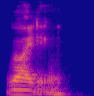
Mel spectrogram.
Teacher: In the United States, that T is probably going to sound more like a D.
